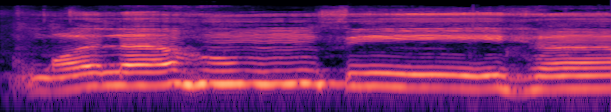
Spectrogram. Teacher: میم کو ظاہر کر کے پڑھیں گے، فا کو کھینچ کے پڑھیں گے کہ یائے مدہ ہے، اور ہا کو کھینچ کے پڑھیں گے کہ الف مدہ ہے، اور یہاں پہ مد منفصل کا قاعدہ ہو رہا ہے۔ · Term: اظہار شفوی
